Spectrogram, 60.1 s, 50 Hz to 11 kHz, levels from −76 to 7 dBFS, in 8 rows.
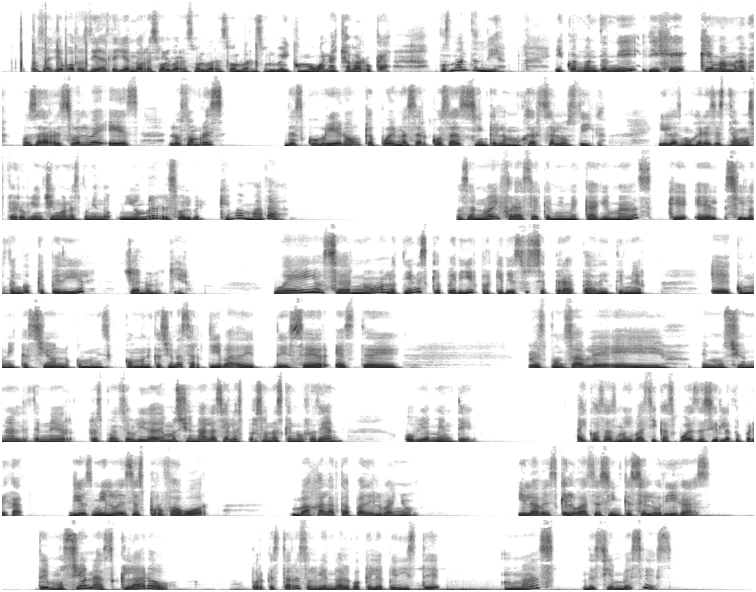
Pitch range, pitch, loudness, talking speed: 200-270 Hz, 225 Hz, -12 LUFS, 160 wpm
